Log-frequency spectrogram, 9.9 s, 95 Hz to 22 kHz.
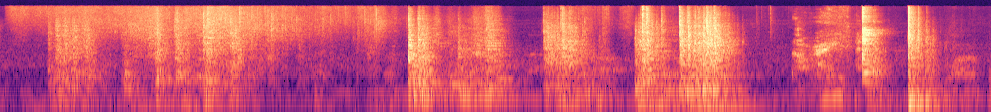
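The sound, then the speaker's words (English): A metal pie pan clatters and scrapes as it slides onto the rack of a 425-degree oven, to bake about 10 minutes so the crust browns, followed by several sharp knocks and a heavier thump like the oven door closing. “Okay, so now I'm going to put it in a 425 oven for about 10 minutes so that the crust gets brown.”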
